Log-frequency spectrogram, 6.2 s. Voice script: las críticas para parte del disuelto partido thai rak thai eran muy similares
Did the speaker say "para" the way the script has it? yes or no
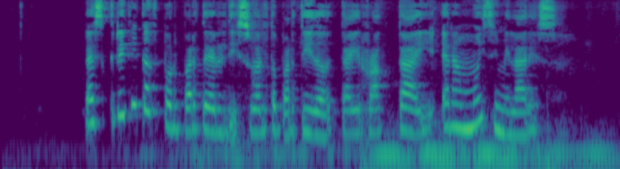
no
